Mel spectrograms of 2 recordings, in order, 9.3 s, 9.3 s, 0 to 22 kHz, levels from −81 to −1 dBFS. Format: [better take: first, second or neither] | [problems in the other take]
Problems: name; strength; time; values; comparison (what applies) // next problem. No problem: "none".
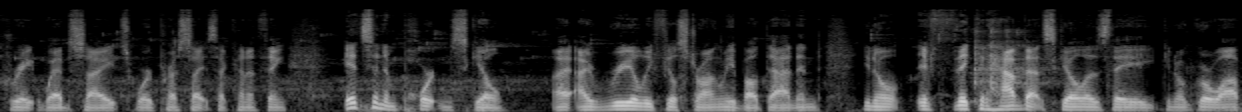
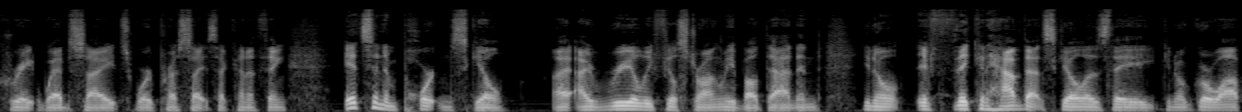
second | household noises; noticeable; throughout; 20 dB below the speech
